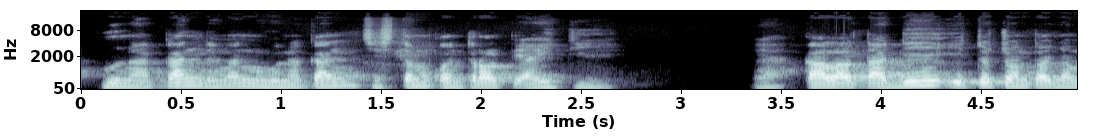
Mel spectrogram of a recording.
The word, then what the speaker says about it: PID: I bacanya PID begitu ya. Ejaan English ya. PID.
